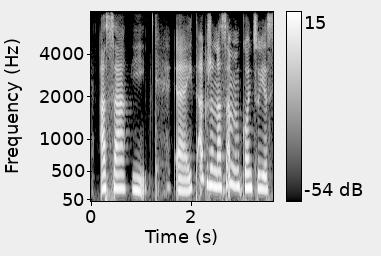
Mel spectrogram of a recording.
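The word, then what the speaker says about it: açaí: rzecz która dotyczy wymowy powszechnie słyszę że niektóre osoby czytają jagody asai Akai jednak nie jest to do końca poprawnie ponieważ tutaj po portugalsku nazwa ta ma literę C jednak jest to litera C Z ogonkiem tak zwanym seką sesji Gila i czyta się to właśnie c jako literkę s stąd więc poprawna wymowa tych właśnie jagód i tak właśnie mówią na nie Brazylijczycy to są jagody asai także na samym końcu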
